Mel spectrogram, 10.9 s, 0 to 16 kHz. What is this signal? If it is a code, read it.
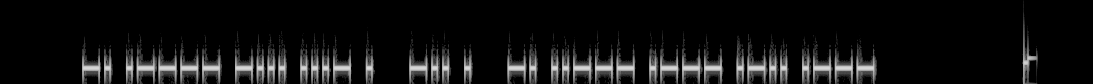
Morse code, heard as a keyed tone, about 22 wpm, 700 Hz. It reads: N1BVE DE N2JLJ
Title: USA Callsign DE Callsign - 5 Characters - 22wpm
